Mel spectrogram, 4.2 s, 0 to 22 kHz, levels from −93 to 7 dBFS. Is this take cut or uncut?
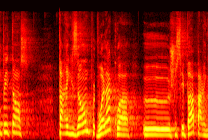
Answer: cut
